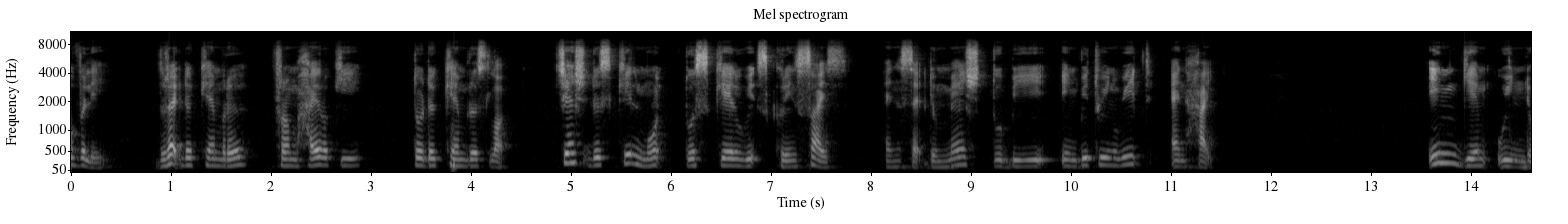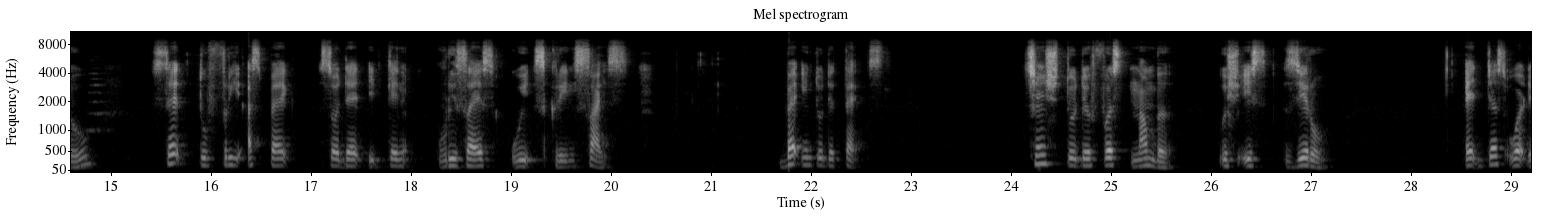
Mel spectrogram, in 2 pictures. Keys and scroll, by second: 23.2 ctrl+a.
